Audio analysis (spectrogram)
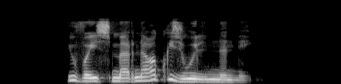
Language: Kabyle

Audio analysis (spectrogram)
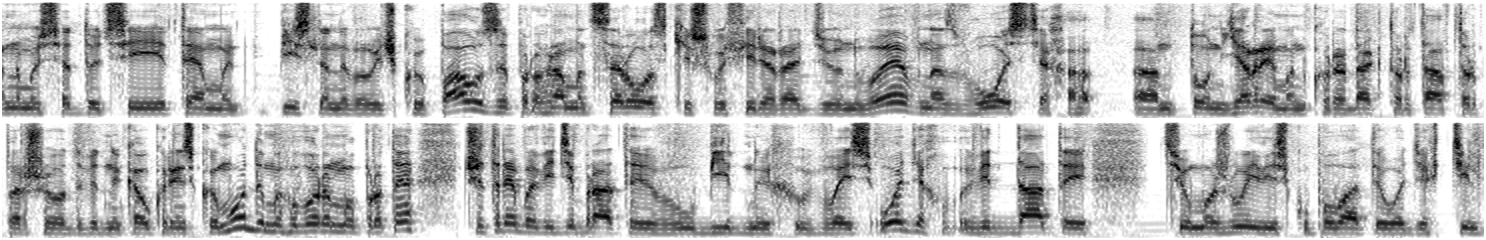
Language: Ukrainian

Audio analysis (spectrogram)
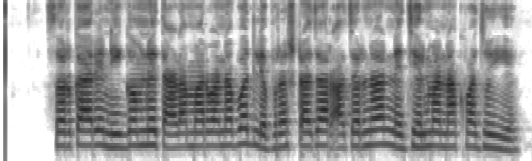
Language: Gujarati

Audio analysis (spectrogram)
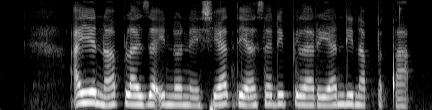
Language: Sundanese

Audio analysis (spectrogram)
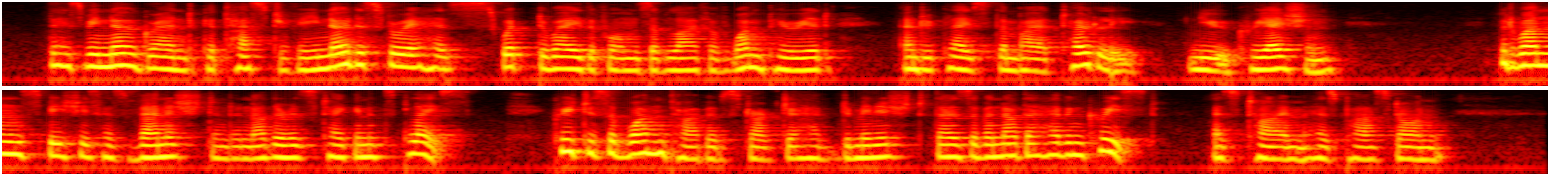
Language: English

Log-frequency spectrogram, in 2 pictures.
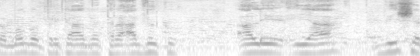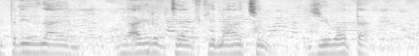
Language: Croatian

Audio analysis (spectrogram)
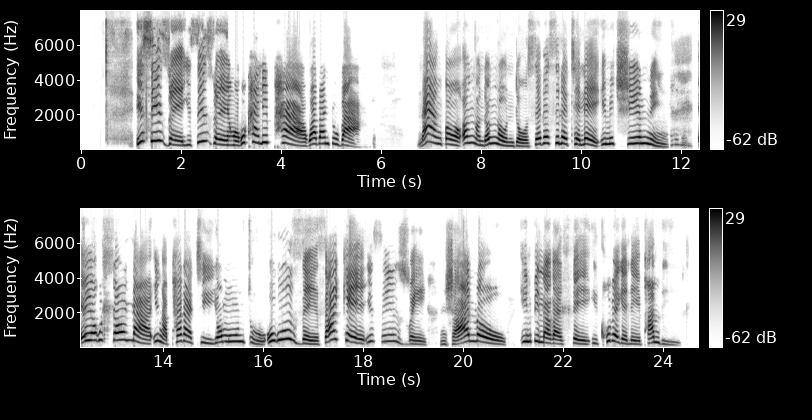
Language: North Ndebele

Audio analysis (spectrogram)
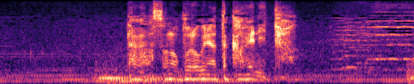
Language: Japanese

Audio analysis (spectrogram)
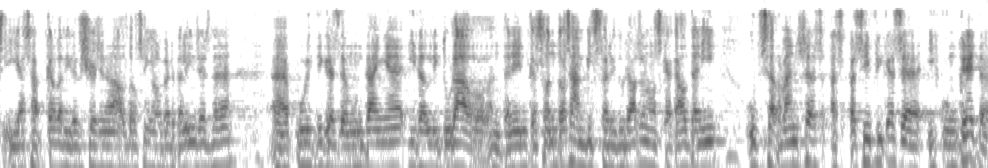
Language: Catalan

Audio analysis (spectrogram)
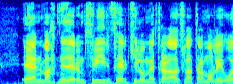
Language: Icelandic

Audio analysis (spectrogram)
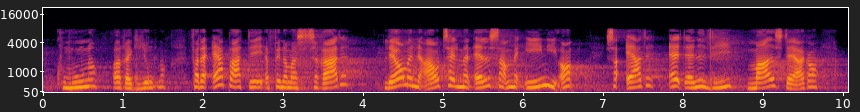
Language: Danish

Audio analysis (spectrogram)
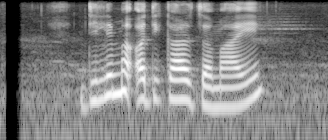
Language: Nepali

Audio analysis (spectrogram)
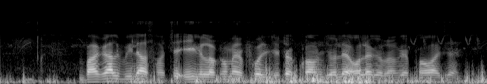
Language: Bangla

